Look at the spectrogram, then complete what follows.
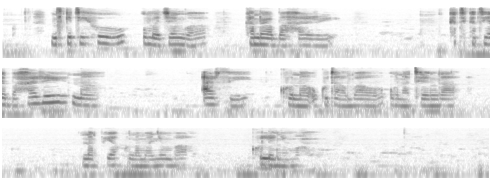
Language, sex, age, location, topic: Swahili, female, 18-24, Mombasa, government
